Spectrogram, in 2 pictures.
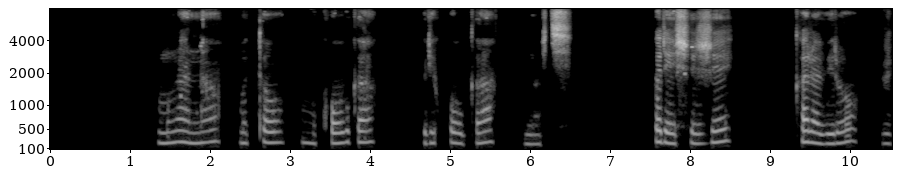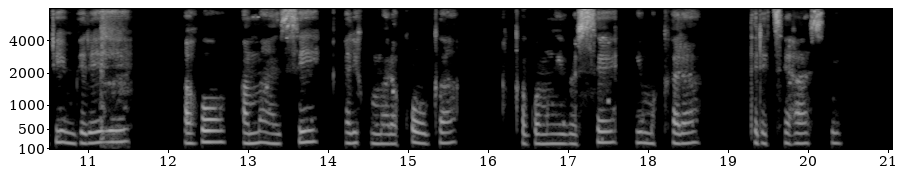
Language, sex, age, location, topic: Kinyarwanda, female, 18-24, Huye, health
